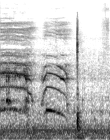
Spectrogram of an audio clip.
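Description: A rooster crows twice in quick succession, its drawn-out calls loud and close, with a sharp click between them and a steady background hum.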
